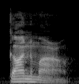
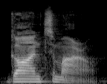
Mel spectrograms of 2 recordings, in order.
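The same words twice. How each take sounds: First: The N of gone replaces the T sound. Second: Tomorrow begins with a clear T sound. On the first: "Gone n n" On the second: "Number one, gone t t t"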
